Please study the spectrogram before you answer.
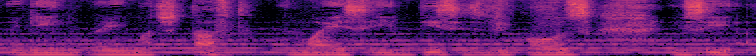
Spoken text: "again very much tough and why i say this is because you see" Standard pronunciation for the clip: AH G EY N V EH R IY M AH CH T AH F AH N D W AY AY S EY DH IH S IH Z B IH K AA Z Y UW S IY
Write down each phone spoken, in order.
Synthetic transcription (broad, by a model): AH G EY N V EH R IY M AH CH T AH F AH N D W AY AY S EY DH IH S IH Z B IH K AA Z Y UW S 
